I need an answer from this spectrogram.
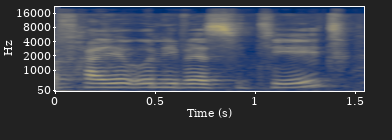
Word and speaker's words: Freie Universität: Cette fois-ci, c'est la bonne prononciation pour la Freie Universität.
